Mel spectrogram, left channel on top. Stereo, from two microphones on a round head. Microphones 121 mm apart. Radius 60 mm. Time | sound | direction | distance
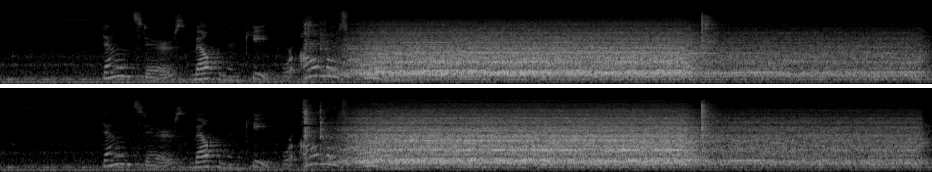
1.0 | a woman speaking | 15° left (ahead or behind) | 1.0 m
3.0 | a hair dryer | 60° right (ahead or behind) | 2 m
